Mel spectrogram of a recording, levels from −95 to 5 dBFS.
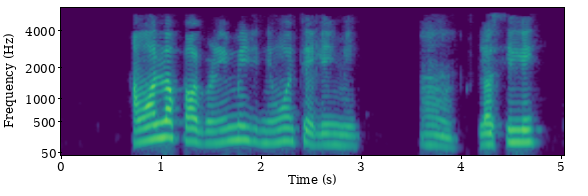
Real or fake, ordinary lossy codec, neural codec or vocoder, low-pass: fake; MP3, 32 kbps; codec, 44.1 kHz, 7.8 kbps, DAC; 5.4 kHz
